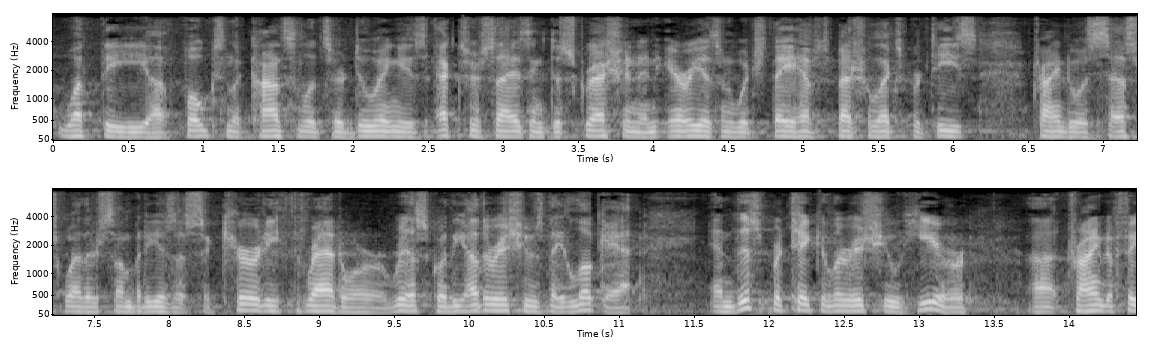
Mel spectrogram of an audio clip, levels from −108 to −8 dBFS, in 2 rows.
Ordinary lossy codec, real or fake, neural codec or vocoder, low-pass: AAC, 48 kbps; fake; codec, 16 kHz, 8 kbps, FreqCodec, larger model; 7.2 kHz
